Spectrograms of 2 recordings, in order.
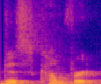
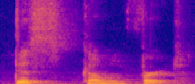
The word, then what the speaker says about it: discomfort: So say the word discomfort with me. Discomfort. Three syllables. Discomfort. Discomfort. Put the emphasis on syllable two.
